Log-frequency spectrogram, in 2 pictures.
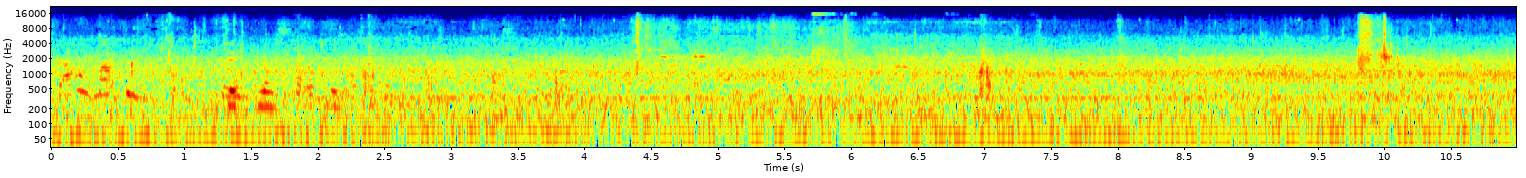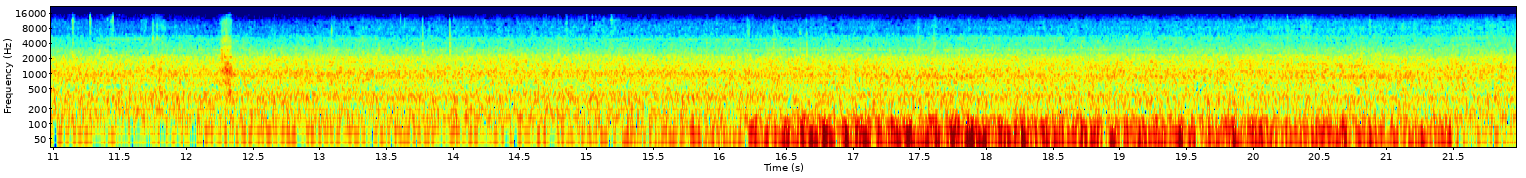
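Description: Wind blows outdoors, gusting harder toward the end.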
